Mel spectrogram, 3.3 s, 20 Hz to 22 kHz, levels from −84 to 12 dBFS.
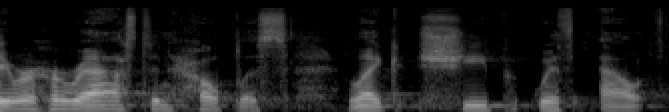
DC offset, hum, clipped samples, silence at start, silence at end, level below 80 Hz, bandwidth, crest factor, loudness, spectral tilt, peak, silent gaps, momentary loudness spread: under 0.1%; none; under 0.1%; 0 s; 0.15 s; -88 dBFS; 16 kHz; 20 dB; -34 LUFS; -4.5 dB/octave; -14 dBFS; none; 12 LU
